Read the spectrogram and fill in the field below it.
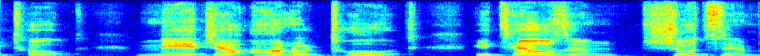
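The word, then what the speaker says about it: Toht: out and um uh major Arnold tort is that his name tote I I've I hear one character I think it's uh bellock at one point says tote so maybe that's how it's said yeah t-o-h-t tote he tells him shoots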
